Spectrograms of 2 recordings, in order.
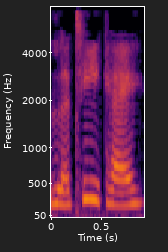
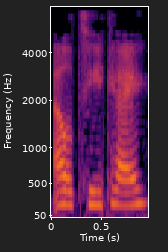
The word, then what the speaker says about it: LaTeX: latex is usually pronounced lat TK or ltk in English the characters t e x in the name come from Capital Greek letters Tao Epsilon and Kai as the name of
